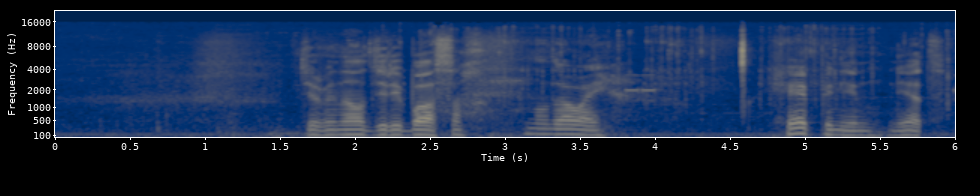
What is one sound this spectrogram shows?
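A computer terminal clicks and beeps as keys are pressed.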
